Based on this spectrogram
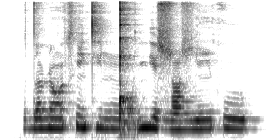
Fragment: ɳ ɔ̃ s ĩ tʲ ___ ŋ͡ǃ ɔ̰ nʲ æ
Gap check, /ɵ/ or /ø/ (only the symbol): ø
